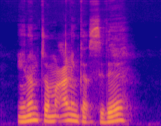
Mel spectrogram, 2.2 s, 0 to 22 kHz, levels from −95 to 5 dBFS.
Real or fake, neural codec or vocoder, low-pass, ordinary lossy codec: real; none; none; none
